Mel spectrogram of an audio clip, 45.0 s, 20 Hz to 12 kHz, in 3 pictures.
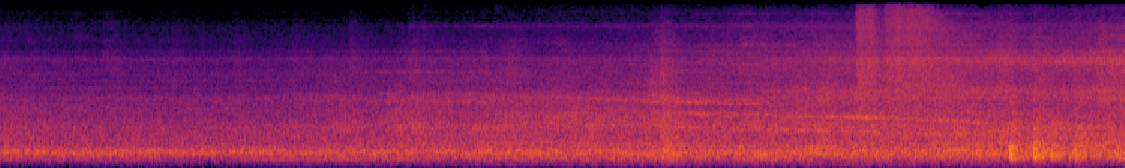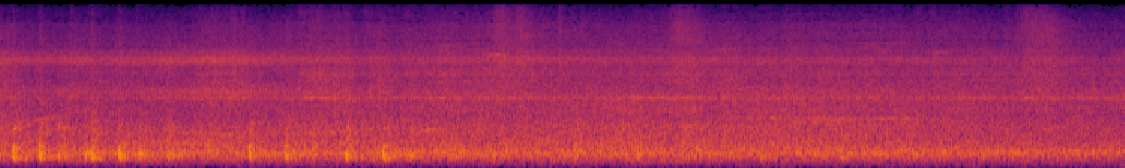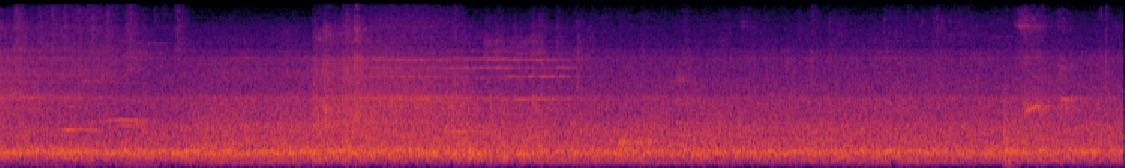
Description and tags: Tube 2 Bank Station 140918
Trains leaving and entering Bank Tube station, London. recorded on iPhone 5
london, underground, trains, tube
